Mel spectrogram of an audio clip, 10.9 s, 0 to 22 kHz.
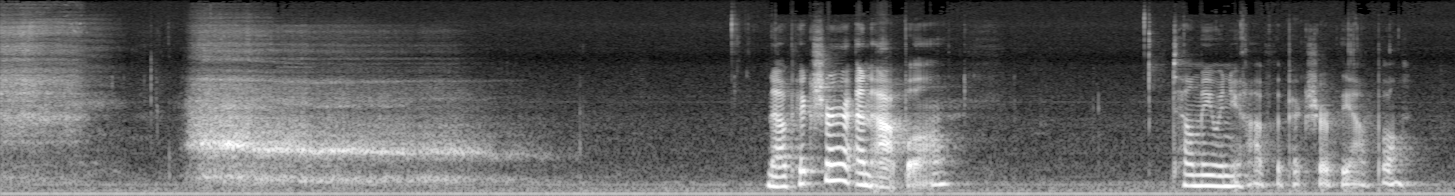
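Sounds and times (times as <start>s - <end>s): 
person taking a deep breath: 0.0s - 4.4s
speech: 5.8s - 7.2s, 8.8s - 10.7s.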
